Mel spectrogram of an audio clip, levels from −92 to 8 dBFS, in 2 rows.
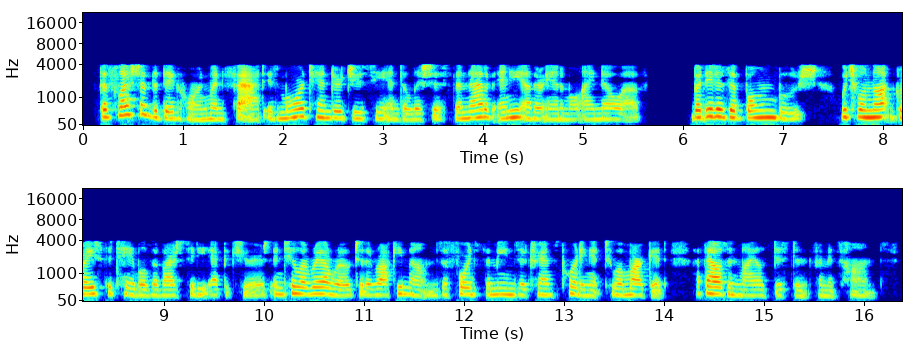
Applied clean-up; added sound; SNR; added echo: none; none; none; none.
